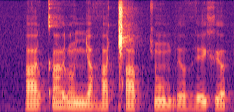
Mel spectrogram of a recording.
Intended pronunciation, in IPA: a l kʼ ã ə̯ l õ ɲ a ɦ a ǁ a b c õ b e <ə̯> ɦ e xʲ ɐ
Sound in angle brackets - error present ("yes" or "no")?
no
